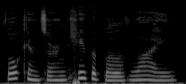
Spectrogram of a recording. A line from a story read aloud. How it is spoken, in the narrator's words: he said calmly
